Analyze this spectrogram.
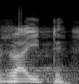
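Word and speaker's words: write: राइट। यहां पे बच्चों डब्ल्यू साइलेंट है। मतलब इसे नहीं पढ़ा जाएगा।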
